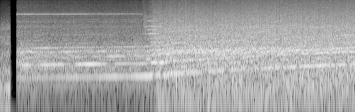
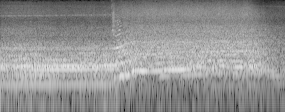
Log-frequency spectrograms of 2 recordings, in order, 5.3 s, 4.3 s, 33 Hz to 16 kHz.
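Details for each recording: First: 2004 Mustang Cobra Terminator with ported 2020 GT500 supercharger, smaller upper pulley, dyno pull: smooth climbing blower whine, no misfire, fueling improved; about 781 hp, 684 torque, about 16 psi boost with a spike up top. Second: 2004 Mustang Cobra Terminator with a ported 2020 GT500 supercharger, 2.8 upper and 10% lower pulleys, on the dyno for a baseline pull: the rising full-load tone stumbles and breaks up near the top. Tire spinning is noted; owner suspects spark blowout and fits new TR7IX plugs.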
